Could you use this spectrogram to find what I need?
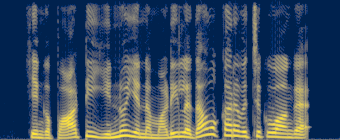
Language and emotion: Tamil, happy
